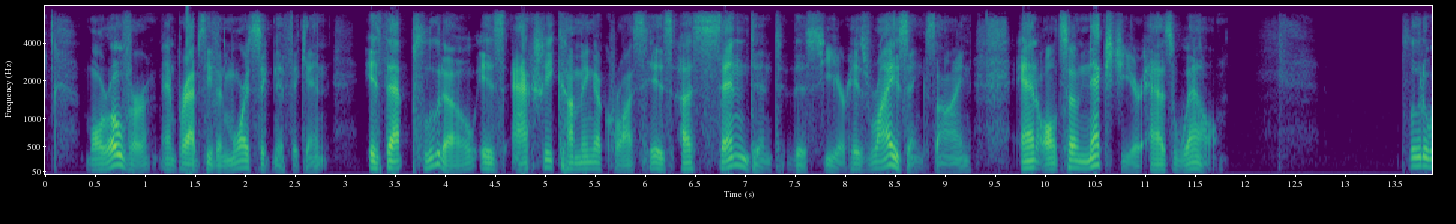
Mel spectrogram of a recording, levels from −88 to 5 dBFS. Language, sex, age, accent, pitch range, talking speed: English, male, 60-79, American, 100-125 Hz, 115 wpm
